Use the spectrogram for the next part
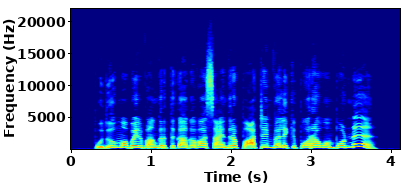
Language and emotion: Tamil, surprised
